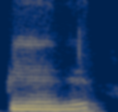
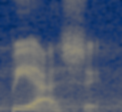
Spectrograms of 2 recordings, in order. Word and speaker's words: Piaget: Jean Piaget. It's Piaget. Okay, Piaget. Okay, actually it's Piaget. You are right, but the pronunciation that is Piaget, which means P Shay.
